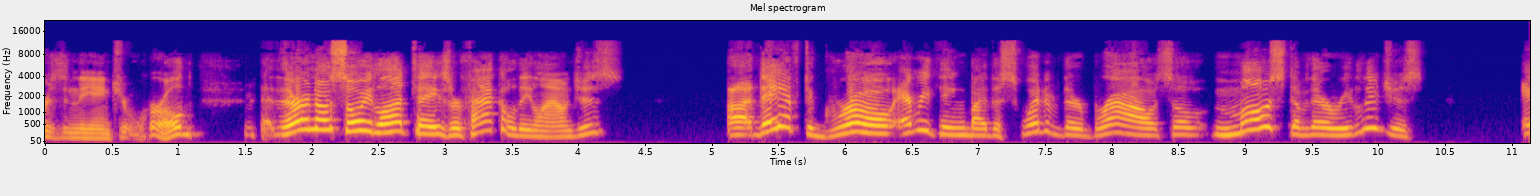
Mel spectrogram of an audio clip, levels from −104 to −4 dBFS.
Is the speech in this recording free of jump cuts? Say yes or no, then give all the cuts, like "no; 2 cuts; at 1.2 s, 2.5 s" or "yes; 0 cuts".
yes; 0 cuts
